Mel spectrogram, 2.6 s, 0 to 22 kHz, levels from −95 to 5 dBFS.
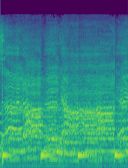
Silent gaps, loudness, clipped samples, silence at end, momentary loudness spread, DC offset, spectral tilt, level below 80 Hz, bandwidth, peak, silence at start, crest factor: none; -11 LUFS; under 0.1%; 0 s; 1 LU; under 0.1%; -4.5 dB/octave; -42 dBFS; 14.5 kHz; 0 dBFS; 0 s; 10 dB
